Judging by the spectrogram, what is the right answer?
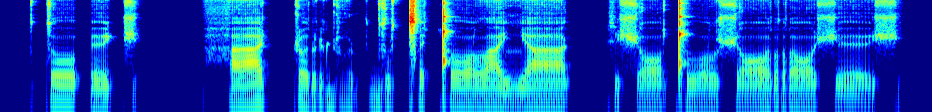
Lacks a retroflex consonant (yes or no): no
